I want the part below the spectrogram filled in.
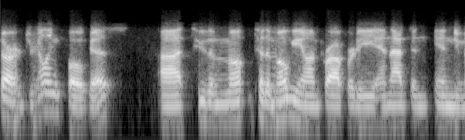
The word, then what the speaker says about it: Mogollon: Well, let's transition over to the other project the company has over in New Mexico, and that's the high-grade silver-gold Mogollon property. I hope I'm pronouncing that right. – Yeah, that's a tough one to pronounce. It's Mogollon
